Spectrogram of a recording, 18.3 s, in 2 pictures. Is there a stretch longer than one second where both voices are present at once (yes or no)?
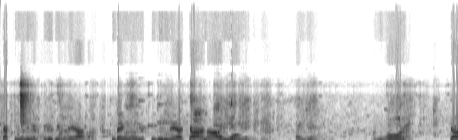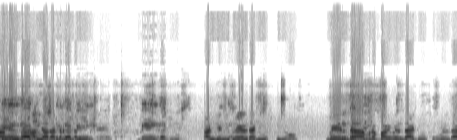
yes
